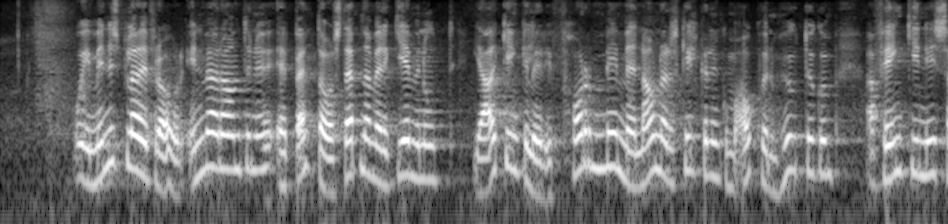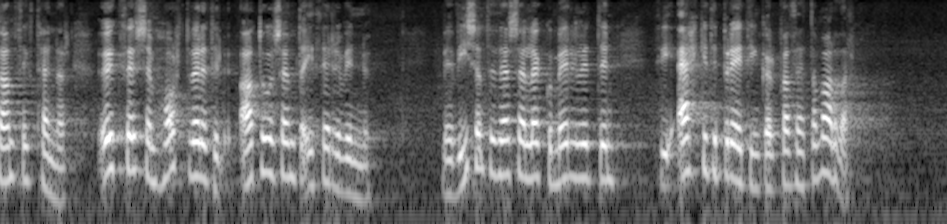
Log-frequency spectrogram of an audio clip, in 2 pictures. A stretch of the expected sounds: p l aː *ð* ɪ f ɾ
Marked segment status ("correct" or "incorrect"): correct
